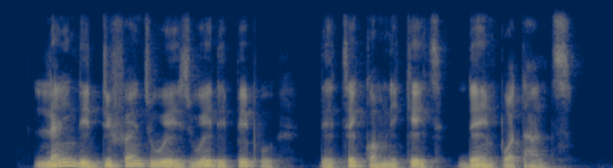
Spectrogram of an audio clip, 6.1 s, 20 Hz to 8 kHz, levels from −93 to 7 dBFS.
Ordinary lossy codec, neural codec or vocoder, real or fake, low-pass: Opus, 64 kbps; none; real; 7.2 kHz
